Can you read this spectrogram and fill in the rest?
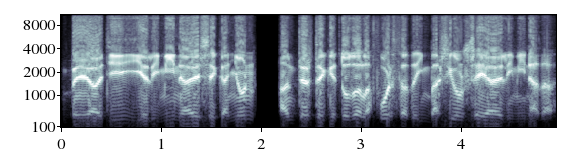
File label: attack warspite, Spanish; Battle Engine Aquila; XBOX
